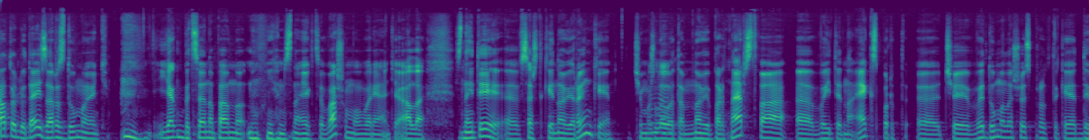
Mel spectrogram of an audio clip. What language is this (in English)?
Ukrainian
